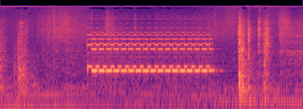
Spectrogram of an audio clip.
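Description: Electronic office desk telephone ringing: one fast-warbling trill lasting under two seconds. About three seconds in comes the clatter of the handset being lifted from its cradle.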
